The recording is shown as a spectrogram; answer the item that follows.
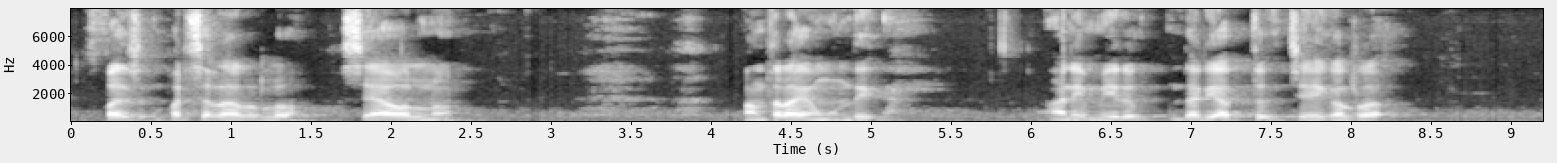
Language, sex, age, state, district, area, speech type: Telugu, male, 45-60, Andhra Pradesh, N T Rama Rao, urban, read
